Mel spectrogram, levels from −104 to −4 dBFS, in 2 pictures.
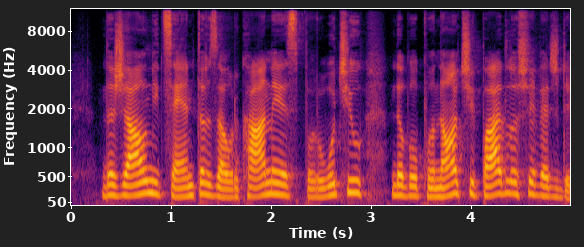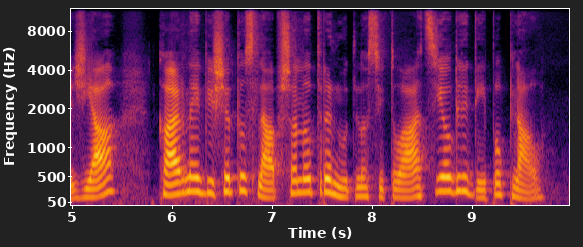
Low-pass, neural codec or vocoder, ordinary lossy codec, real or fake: none; codec, 24 kHz, 1 kbps, SNAC; none; fake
